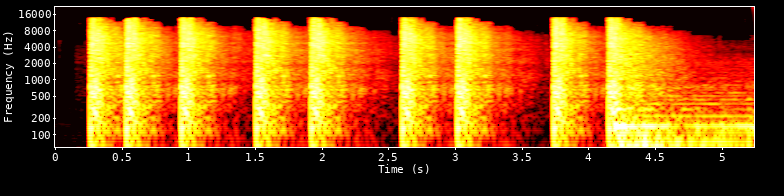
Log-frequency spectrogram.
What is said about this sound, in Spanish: aprovechando que el semáforo estaba en rojo, sale de su coche, se acerca al del capitán, le grita, chinga tu madre, y disparó sobre él varias veces hasta vaciar el cargador.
